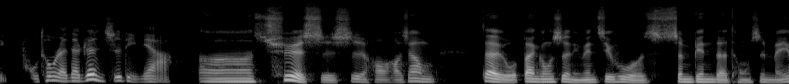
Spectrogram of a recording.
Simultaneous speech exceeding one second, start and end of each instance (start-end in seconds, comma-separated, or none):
none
